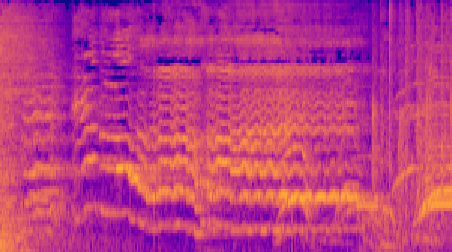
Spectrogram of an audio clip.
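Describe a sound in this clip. A woman sings into a microphone with vibrato.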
